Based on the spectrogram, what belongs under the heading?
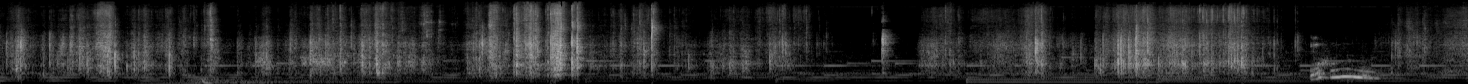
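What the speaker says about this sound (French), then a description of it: "J'ai enfin reçu les bijoux qui vont avec cette petite robe. Donc nous allons ouvrir ça ensemble." A parcel of Angelic Pretty Lolita jewelry being opened by hand, with crinkling plastic and paper wrapping rustling steadily throughout, close and fairly loud, while someone talks over it.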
